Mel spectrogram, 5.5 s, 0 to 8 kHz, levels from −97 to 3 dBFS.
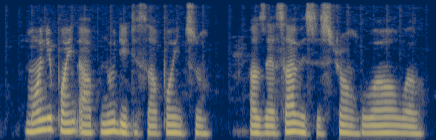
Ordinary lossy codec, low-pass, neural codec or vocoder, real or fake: none; 7.2 kHz; none; real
